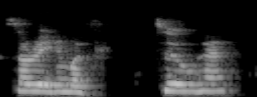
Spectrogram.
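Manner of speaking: normal talking voice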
